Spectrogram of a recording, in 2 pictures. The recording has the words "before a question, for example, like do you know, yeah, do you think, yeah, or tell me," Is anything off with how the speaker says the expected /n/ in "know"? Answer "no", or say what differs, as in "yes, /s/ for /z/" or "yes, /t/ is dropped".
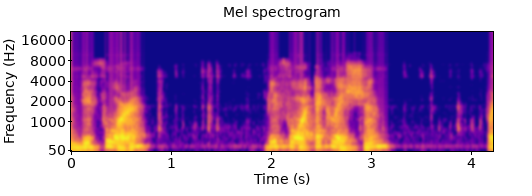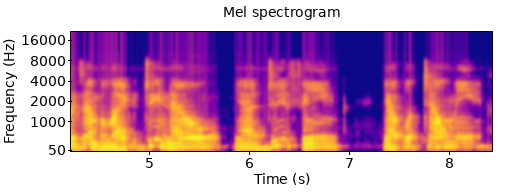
no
